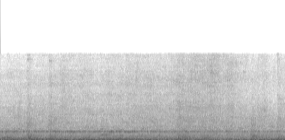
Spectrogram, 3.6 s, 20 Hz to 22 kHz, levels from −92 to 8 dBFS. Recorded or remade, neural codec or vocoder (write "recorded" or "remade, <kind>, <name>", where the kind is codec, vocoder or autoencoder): recorded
